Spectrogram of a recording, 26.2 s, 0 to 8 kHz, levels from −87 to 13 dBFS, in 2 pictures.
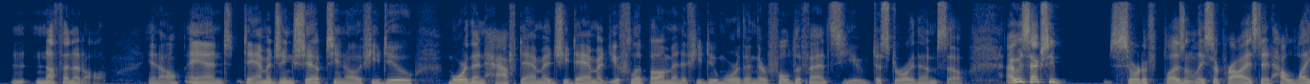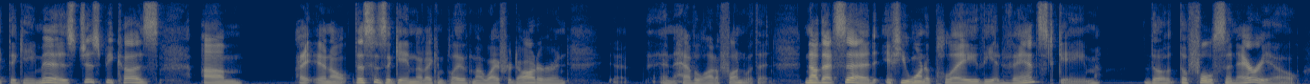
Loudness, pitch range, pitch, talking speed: -32 LUFS, 140-165 Hz, 150 Hz, 215 wpm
